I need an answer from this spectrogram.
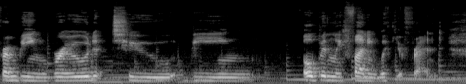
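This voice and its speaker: Over music in the background, a woman speaks at a very slow pace in an upbeat tone. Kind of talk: casual talk to camera.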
